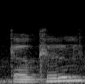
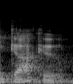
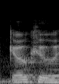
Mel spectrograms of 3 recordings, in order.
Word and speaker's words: Goku: way through the entire Goku storyline yeah hey you know what people get annoyed by is if you say gaku I take it this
